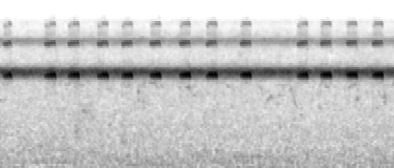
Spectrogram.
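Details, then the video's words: Male cricket singing to attract a seemingly interested female, produced by rubbing the forewings together. Regular loud high chirps come about three per second over a constant shrill background trill. "Grillon mâle cherche a s’accoupler et chante"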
